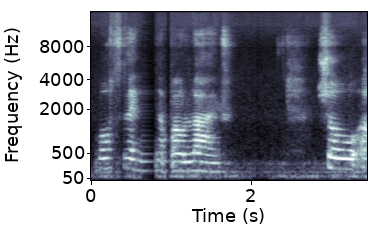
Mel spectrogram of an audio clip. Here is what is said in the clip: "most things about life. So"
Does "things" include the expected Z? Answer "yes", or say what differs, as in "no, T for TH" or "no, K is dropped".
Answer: no, Z is dropped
